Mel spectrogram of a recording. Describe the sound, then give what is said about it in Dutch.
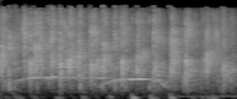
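Applause for a student team's school project pitch against racism: dense, steady clapping with sharp crackling hits that carries at an even loudness through the whole clip. “Groot applaus voor Jong Geleerd is oud gedaan!”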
